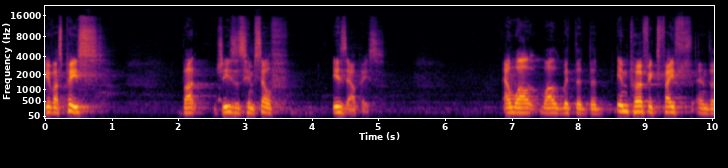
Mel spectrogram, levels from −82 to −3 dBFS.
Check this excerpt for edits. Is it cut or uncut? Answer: uncut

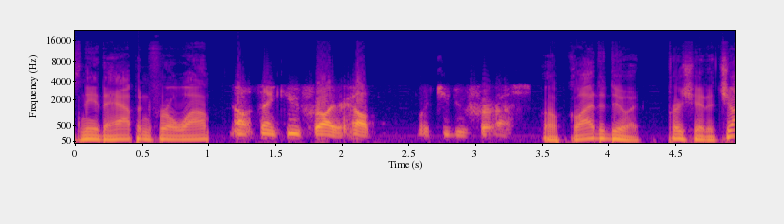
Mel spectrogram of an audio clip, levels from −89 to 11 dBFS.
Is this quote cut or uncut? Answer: cut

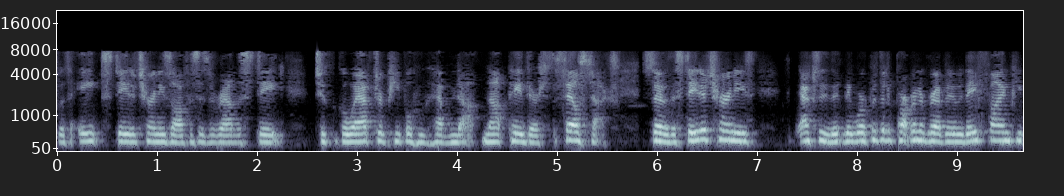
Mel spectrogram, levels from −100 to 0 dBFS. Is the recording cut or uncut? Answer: uncut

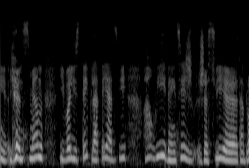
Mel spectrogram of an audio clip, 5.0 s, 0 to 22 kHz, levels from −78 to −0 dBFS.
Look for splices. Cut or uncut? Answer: uncut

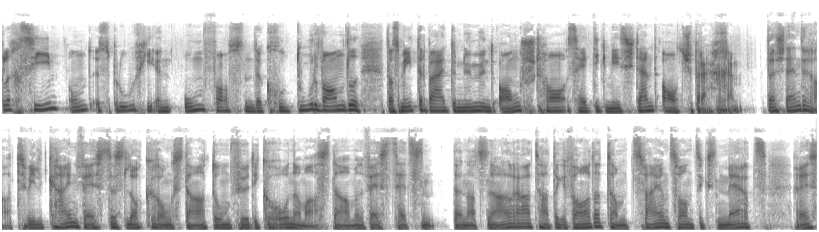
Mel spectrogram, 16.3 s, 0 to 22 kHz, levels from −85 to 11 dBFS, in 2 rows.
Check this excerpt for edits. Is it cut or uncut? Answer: cut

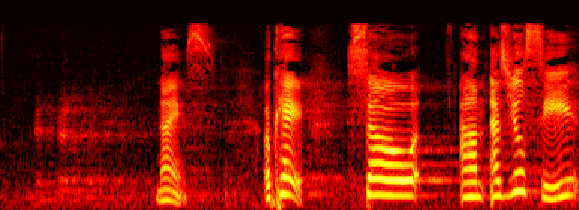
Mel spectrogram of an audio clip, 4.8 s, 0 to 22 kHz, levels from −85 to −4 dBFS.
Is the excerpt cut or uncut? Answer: uncut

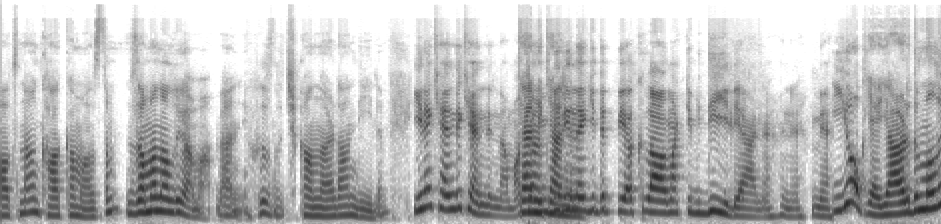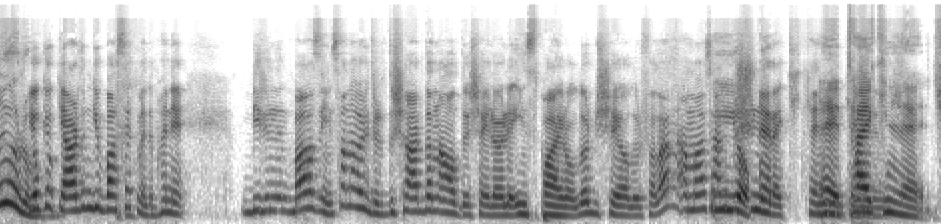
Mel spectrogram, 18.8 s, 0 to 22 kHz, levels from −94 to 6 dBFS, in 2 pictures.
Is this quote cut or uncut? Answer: uncut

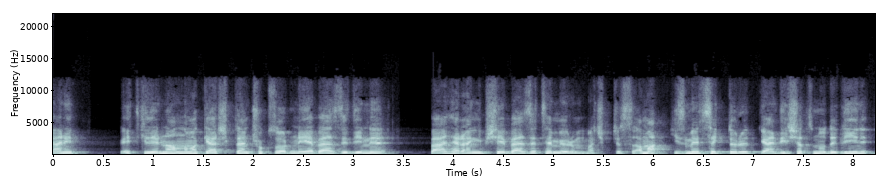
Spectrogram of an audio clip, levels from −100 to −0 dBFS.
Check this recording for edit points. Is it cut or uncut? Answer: uncut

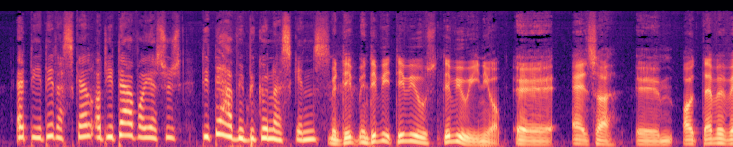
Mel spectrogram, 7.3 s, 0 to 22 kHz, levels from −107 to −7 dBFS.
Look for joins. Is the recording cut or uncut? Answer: cut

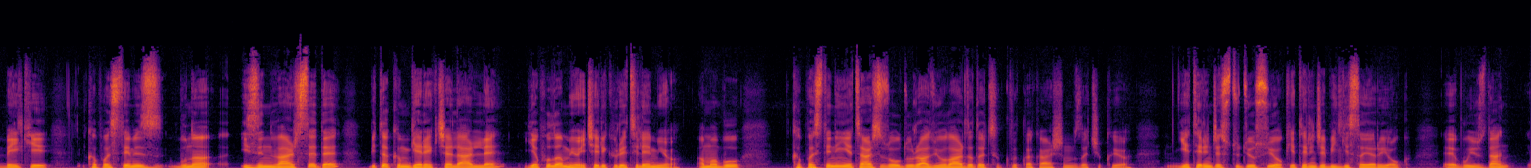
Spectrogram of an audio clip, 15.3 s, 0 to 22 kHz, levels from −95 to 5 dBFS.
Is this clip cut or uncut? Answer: uncut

